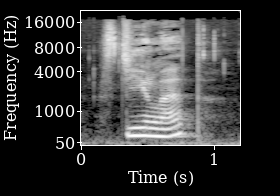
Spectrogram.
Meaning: to share
- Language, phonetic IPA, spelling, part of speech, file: Czech, [ˈzɟiːlɛt], sdílet, verb, Cs-sdílet.ogg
